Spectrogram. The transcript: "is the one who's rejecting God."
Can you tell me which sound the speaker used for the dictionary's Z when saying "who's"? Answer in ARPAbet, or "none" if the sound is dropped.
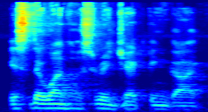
S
